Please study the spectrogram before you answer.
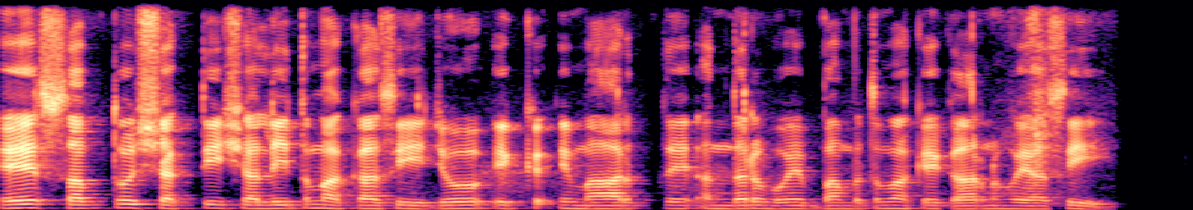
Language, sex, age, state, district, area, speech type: Punjabi, male, 45-60, Punjab, Fatehgarh Sahib, rural, read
